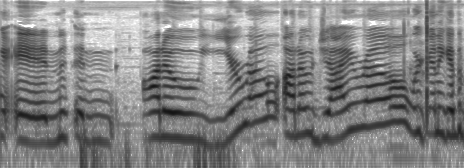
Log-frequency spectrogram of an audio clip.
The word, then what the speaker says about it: gyro: has informed me that it is gyro not Euro so I feel like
